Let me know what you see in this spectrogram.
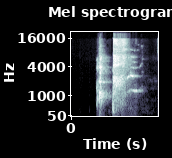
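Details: Woman sneezing, possibly getting sick: two sharp sneezes in quick succession.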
